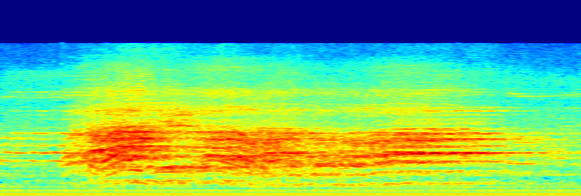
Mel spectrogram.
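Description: A congregation chanting a line of a Sanskrit verse together in unison. It starts about half a second in and fades out just before the end.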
